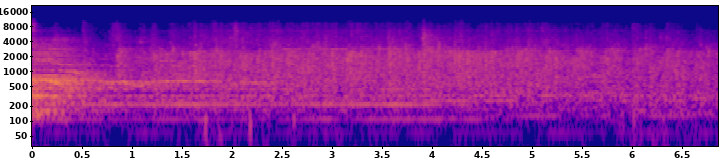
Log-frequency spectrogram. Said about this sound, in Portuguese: Quem está comigo, dá um glória a Deus e um aplauso a Jesus.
